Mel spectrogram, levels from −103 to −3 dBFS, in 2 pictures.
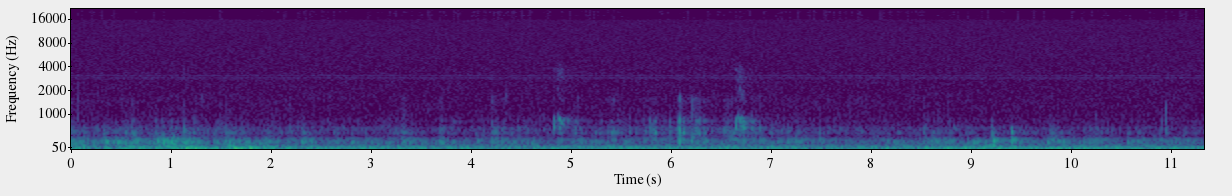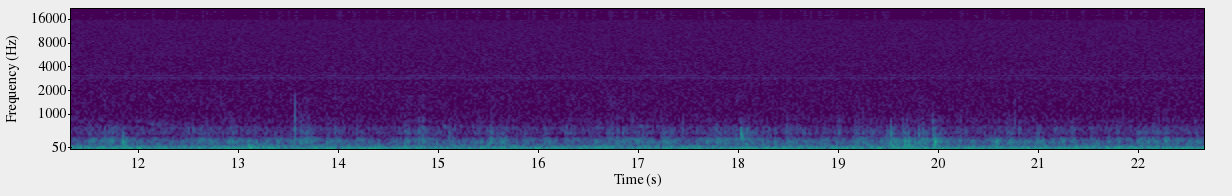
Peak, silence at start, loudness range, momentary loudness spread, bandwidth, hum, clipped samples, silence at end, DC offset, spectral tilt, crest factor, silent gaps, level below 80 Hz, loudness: -36 dBFS; 0 s; 5 LU; 8 LU; over 20 kHz; none; under 0.1%; 0 s; under 0.1%; -6.5 dB/octave; 16 dB; none; -56 dBFS; -61 LUFS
